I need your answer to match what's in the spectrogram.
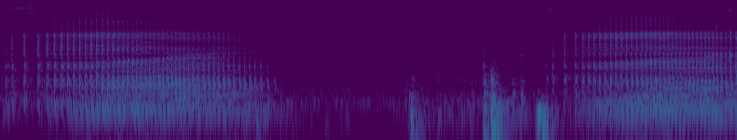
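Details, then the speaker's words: simplehuman pedal trash can, about a year old, makes a loud rapid rasping squeak on each lid stroke with soft clunks between passes; squeak seems to come from the pedal and lid mechanism. "This is my second Simple Human trash can. After a year owning each one, they both make this obnoxious squeak sound."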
